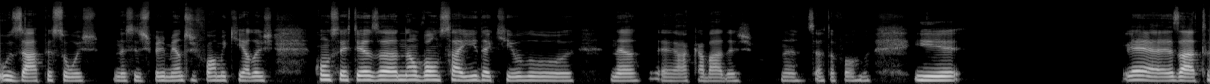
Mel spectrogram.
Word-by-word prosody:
usar 175 Hz, -3 st, +2 dB
pessoas 175 Hz, -2 st, -4 dB
nesses 175 Hz, 0 st, -5 dB
experimentos 185 Hz, +2 st, -2 dB
de 195 Hz, -, -7 dB
forma 190 Hz, 0 st, -2 dB
que 185 Hz, 0 st, -8 dB
elas, 185 Hz, +1 st, -1 dB, 0.4 s
com 215 Hz, -1 st, +3 dB
certeza, 205 Hz, -1 st, +4 dB
não 205 Hz, 0 st, +3 dB
vão 205 Hz, +1 st, +5 dB
sair 200 Hz, -1 st, +2 dB
daquilo, 185 Hz, -2 st, -1 dB, 0.4 s
né, 175 Hz, 0 st, -1 dB, 0.2 s
eh, 170 Hz, -8 st, -7 dB
acabadas, 165 Hz, 0 st, -6 dB, 0.3 s
né, 175 Hz, -1 st, -7 dB
de -, -, -21 dB
certa 175 Hz, 0 st, -8 dB
forma, 185 Hz, 0 st, -8 dB, 0.4 s
e 190 Hz, -1 st, +5 dB, 1.6 s
É, 190 Hz, -3 st, +3 dB
exato. 180 Hz, +1 st, +3 dB
185 Hz, 120 wpm, -22 LUFS, 175-195 Hz, 1.6 s, vão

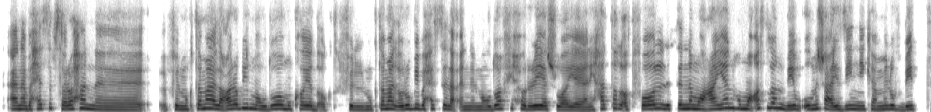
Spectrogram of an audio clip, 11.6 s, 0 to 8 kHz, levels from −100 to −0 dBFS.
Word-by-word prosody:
أنا 250 Hz, 0 st, +2 dB
باحس 290 Hz, +5 st, -4 dB
بصراحة 275 Hz, -1 st, 0 dB
إن 275 Hz, -4 st, +1 dB, 0.9 s
في 245 Hz, +3 st, -2 dB
المجتمع 285 Hz, +6 st, +1 dB
العربي 275 Hz, +5 st, +2 dB
الموضوع 265 Hz, -1 st, +1 dB
مقيّد 250 Hz, -2 st, -1 dB
أكتر، 200 Hz, -, -11 dB
في 240 Hz, -, -1 dB
المجتمع 220 Hz, +5 st, -1 dB
الأوروبي 265 Hz, +3 st, +2 dB
باحس 275 Hz, +1 st, -4 dB
لأ 245 Hz, -4 st, +2 dB
إن 220 Hz, +1 st, -6 dB
الموضوع 215 Hz, +5 st, -1 dB
فيه 285 Hz, +1 st, -11 dB
حرية 250 Hz, -2 st, +4 dB
شوية، 215 Hz, -4 st, 0 dB
يعني 195 Hz, +1 st, -1 dB
حتى 280 Hz, +5 st, -5 dB
الأطفال 270 Hz, +3 st, 0 dB
لسن 280 Hz, +2 st, +2 dB
معيّن 265 Hz, +5 st, +2 dB
هُم 285 Hz, -2 st, +1 dB
أصلًا 305 Hz, +3 st, 0 dB
بيبقوا 250 Hz, +1 st, +1 dB
مش 290 Hz, +3 st, 0 dB
عايزين 240 Hz, 0 st, +1 dB
يكمّلوا 240 Hz, +1 st, -2 dB
في 220 Hz, -, -10 dB
بيت 230 Hz, +3 st, -1 dB
255 Hz, 170 wpm, -23 LUFS, 235-280 Hz, 0.9 s, حرية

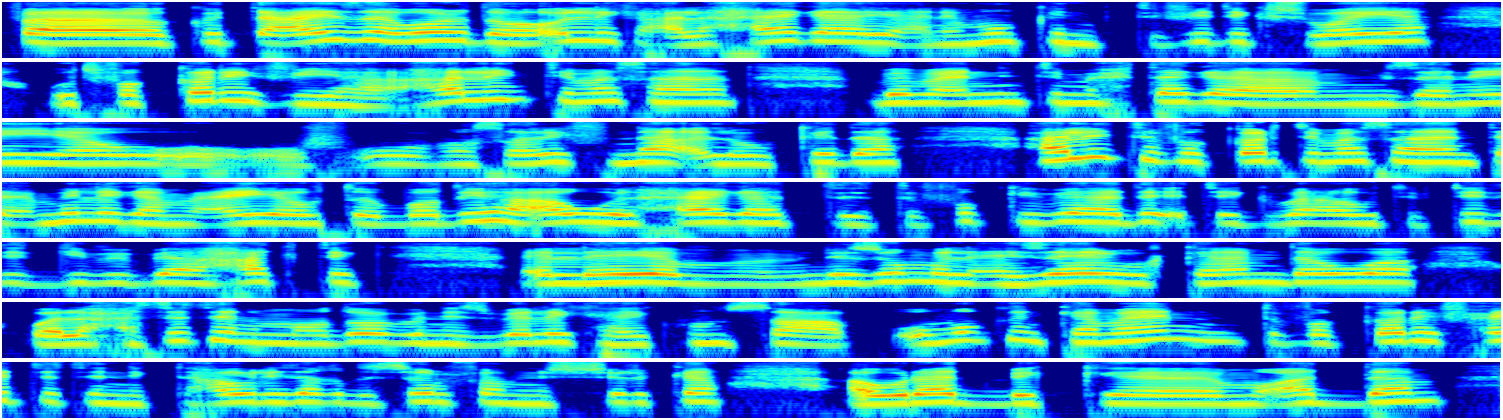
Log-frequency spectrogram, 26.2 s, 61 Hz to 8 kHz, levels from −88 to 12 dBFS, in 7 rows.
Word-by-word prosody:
فكنت 235 Hz, 0 st, +7 dB
عايزة 285 Hz, +6 st, +6 dB
برضه 285 Hz, -2 st, +3 dB
أقول 235 Hz, +5 st, +3 dB
لِك 270 Hz, -5 st, -4 dB
على 195 Hz, +2 st, -1 dB
حاجة 270 Hz, +3 st, +2 dB
يعني 235 Hz, -4 st, -4 dB
ممكن 255 Hz, -1 st, -6 dB
تفيدك 260 Hz, +5 st, -8 dB
شوية 255 Hz, +5 st, +1 dB, 0.3 s
وتفكري 275 Hz, +5 st, +1 dB
فيها، 210 Hz, -5 st, -5 dB
هل 265 Hz, +4 st, +4 dB
أنتِ 310 Hz, -3 st, -3 dB
مثلًا 250 Hz, -2 st, -1 dB, 0.3 s
بما 240 Hz, -1 st, +3 dB
إن 245 Hz, +2 st, -1 dB
أنت 255 Hz, 0 st, -8 dB
محتاجة 235 Hz, -3 st, +1 dB
ميزانية 225 Hz, +2 st, -2 dB
و 225 Hz, -, -2 dB, 0.4 s
وف 95 Hz, -, -16 dB
ومصاريف 215 Hz, +3 st, -6 dB
نقل 240 Hz, -2 st, +2 dB
وكده، 245 Hz, +4 st, -2 dB, 0.3 s
هل 290 Hz, +5 st, +8 dB
أنتِ 355 Hz, -5 st, -1 dB
فكرتِ 270 Hz, 0 st, +1 dB
مثلًا 265 Hz, -1 st, +3 dB
تعملي 265 Hz, +6 st, -2 dB
جمعية 225 Hz, +1 st, +3 dB
وتقبضيها 225 Hz, +5 st, -2 dB
أول 240 Hz, 0 st, +3 dB
حاجة 245 Hz, +1 st, +3 dB
ت -, -, -13 dB
تفُكَّي 235 Hz, +6 st, -12 dB
بها 260 Hz, 0 st, +2 dB
ضِيقتِك 230 Hz, -4 st, -4 dB
بقى 230 Hz, -1 st, -2 dB
وتبتدي 230 Hz, +3 st, -9 dB
تجيبي 235 Hz, +3 st, -12 dB
بيها 240 Hz, +1 st, 0 dB
حاجتِك، 250 Hz, 0 st, -2 dB, 0.4 s
اللي 230 Hz, +1 st, 0 dB
هي 245 Hz, 0 st, +7 dB, 0.4 s
لزوم 260 Hz, +2 st, -2 dB
العزِال 240 Hz, +3 st, +2 dB
والكلام 240 Hz, +1 st, -4 dB
دوَّه، 255 Hz, 0 st, 0 dB, 0.3 s
والّا 210 Hz, 0 st, +3 dB
حسِّيتِ 275 Hz, +8 st, -5 dB
إن 290 Hz, -3 st, 0 dB
الموضوع 235 Hz, +2 st, -2 dB
بالنسبة 235 Hz, -1 st, -3 dB
لِك 250 Hz, -3 st, -2 dB
هيكون 210 Hz, +4 st, -8 dB
صعب؟ 210 Hz, -4 st, +1 dB
وممكن 285 Hz, +5 st, -5 dB
كمان 275 Hz, +3 st, 0 dB
تفكري 250 Hz, +3 st, -3 dB
في -, -, -9 dB
حِتّة 260 Hz, -3 st, -3 dB
إنك 220 Hz, -4 st, -9 dB
تحاولي 245 Hz, +2 st, -1 dB
تاخدي 245 Hz, -4 st, -4 dB
سلفة 250 Hz, +2 st, -3 dB
من 225 Hz, -, -9 dB
الشركة، 250 Hz, +4 st, -3 dB, 0.4 s
أو 215 Hz, -, +6 dB
راتبِك 225 Hz, -2 st, +3 dB, 0.4 s
مُقدَّم، 240 Hz, +5 st, 0 dB
245 Hz, 165 wpm, -24 LUFS, 225-260 Hz, 0.4 s, هل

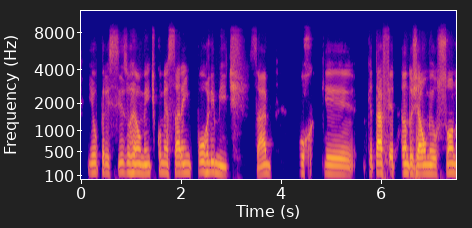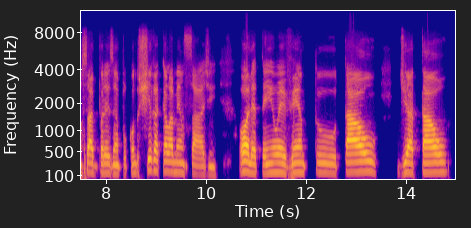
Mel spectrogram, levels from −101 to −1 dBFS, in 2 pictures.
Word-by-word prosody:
e -, -, -12 dB
eu 145 Hz, 0 st, -4 dB
preciso 145 Hz, +1 st, -8 dB
realmente 140 Hz, -1 st, -2 dB
começar 140 Hz, -1 st, -4 dB
a 140 Hz, -, -2 dB
impor 150 Hz, +2 st, -4 dB
limites, 130 Hz, -6 st, -5 dB, 0.2 s
sabe. 125 Hz, +2 st, -5 dB, 0.6 s
Porque 125 Hz, -3 st, -5 dB, 0.2 s
porque -, -, -13 dB
tá 145 Hz, -1 st, +5 dB
afetando 135 Hz, 0 st, -2 dB
já 130 Hz, -1 st, +2 dB
o 130 Hz, -, +3 dB
meu 130 Hz, -1 st, -2 dB
sono, 140 Hz, +1 st, -2 dB
sabe. 145 Hz, -4 st, 0 dB
Por 140 Hz, -, -2 dB
exemplo, 130 Hz, -3 st, -3 dB
quando 135 Hz, 0 st, -6 dB
chega 180 Hz, +6 st, 0 dB
aquela 160 Hz, -1 st, 0 dB
mensagem: 145 Hz, -, -5 dB, 0.4 s
"Olha, 155 Hz, -4 st, +7 dB
tem 135 Hz, +1 st, -4 dB
o 150 Hz, -, +1 dB
evento 140 Hz, +1 st, -3 dB
tal, 155 Hz, 0 st, +7 dB, 0.4 s
dia 145 Hz, +2 st, +2 dB, 0.2 s
tal", 150 Hz, +1 st, +5 dB
140 Hz, 125 wpm, -22 LUFS, 130-150 Hz, 0.6 s, Olha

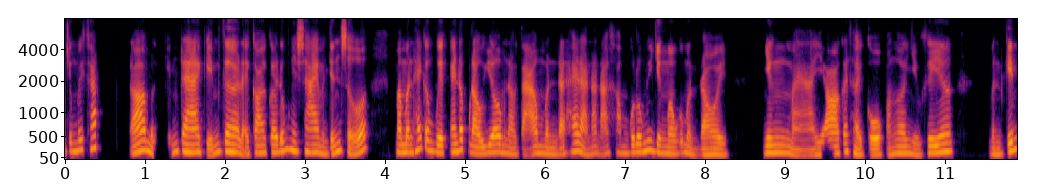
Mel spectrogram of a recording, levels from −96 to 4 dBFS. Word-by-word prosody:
chung 185 Hz, -1 st, -4 dB
với 210 Hz, -, 0 dB
khách, 240 Hz, +4 st, -2 dB, 0.4 s
đó, 205 Hz, -, +5 dB
mình 190 Hz, -, 0 dB
kiểm 175 Hz, +3 st, -5 dB
tra, 170 Hz, -2 st, +4 dB
kiểm 165 Hz, 0 st, -3 dB
kê 175 Hz, -3 st, +4 dB
lại 125 Hz, -, -2 dB
coi 155 Hz, +2 st, -1 dB
coi 160 Hz, 0 st, +1 dB
đúng 210 Hz, -, 0 dB
hay 200 Hz, -4 st, +2 dB
sai, 165 Hz, -2 st, +1 dB
mình 135 Hz, -2 st, -4 dB
chỉnh 145 Hz, +7 st, 0 dB
sửa. 155 Hz, -, +2 dB, 0.4 s
Mà 165 Hz, -, +2 dB
mình 165 Hz, 0 st, +2 dB
thấy 220 Hz, +5 st, +1 dB
công 210 Hz, -4 st, -1 dB
việc 155 Hz, -1 st, +4 dB
ngay 170 Hz, +1 st, +1 dB
lúc 215 Hz, 0 st, +2 dB
đầu 140 Hz, -3 st, +1 dB
vô, 165 Hz, 0 st, +5 dB
mình 160 Hz, -, -3 dB
đào 130 Hz, -2 st, -3 dB
tạo, 145 Hz, -, 0 dB
mình 135 Hz, -4 st, -3 dB
đã 125 Hz, -, -2 dB
thấy 185 Hz, +1 st, +2 dB
là 165 Hz, -, +1 dB
nó 140 Hz, +5 st, -6 dB
đã 140 Hz, -, -5 dB
không 150 Hz, -2 st, -8 dB
có 160 Hz, -, -1 dB
đúng 170 Hz, +2 st, +2 dB
với 205 Hz, +1 st, +1 dB
chuyên 160 Hz, -3 st, 0 dB
môn 135 Hz, -1 st, -1 dB
của -, -, -6 dB
mình 130 Hz, -8 st, -5 dB
rồi. 120 Hz, 0 st, 0 dB, 0.4 s
Nhưng 155 Hz, 0 st, +1 dB
mà 110 Hz, -2 st, -5 dB
do 135 Hz, +5 st, +1 dB
cái 180 Hz, -, -2 dB
thời 115 Hz, -8 st, -1 dB
cuộc 115 Hz, 0 st, +2 dB
bạn 120 Hz, +3 st, -6 dB
ơi, 145 Hz, 0 st, 0 dB
nhiều 120 Hz, -4 st, -5 dB
khi 150 Hz, +5 st, +2 dB
á, 180 Hz, +2 st, +3 dB, 0.5 s
mình 125 Hz, -1 st, -6 dB
kiếm 185 Hz, -, +3 dB
155 Hz, 290 wpm, -24 LUFS, 135-175 Hz, 0.5 s, đó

